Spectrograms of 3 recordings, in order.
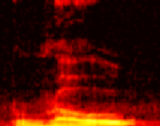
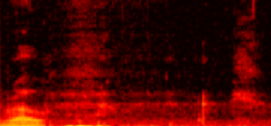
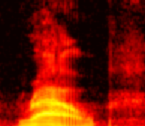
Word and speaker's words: row: I think she means row. Not row. Row.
